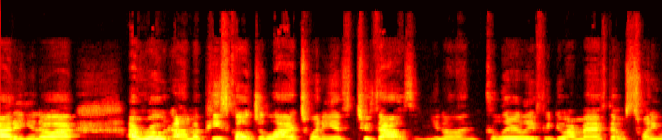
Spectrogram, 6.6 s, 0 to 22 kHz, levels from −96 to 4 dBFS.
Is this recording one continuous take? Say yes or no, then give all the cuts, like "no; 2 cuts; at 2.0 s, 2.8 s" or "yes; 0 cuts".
yes; 0 cuts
